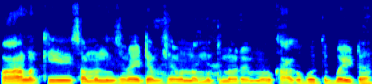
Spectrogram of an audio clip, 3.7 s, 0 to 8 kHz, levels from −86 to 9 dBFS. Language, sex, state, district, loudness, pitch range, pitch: Telugu, male, Andhra Pradesh, Krishna, -16 LUFS, 130-140 Hz, 130 Hz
